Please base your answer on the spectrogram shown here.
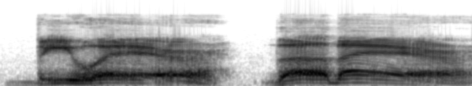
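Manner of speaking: big bear's rough, growling voice. Narrating a story where a bear's voice booms out: great growly booming voice. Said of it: "a great gr- growly voice boomed out".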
